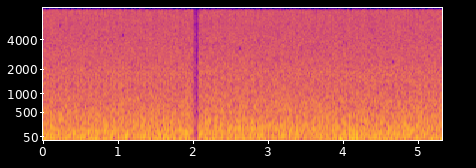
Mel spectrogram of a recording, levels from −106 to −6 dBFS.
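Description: At 2.00 to 2.09 s the speech hangs briefly, a short stall from a late packet: a packet arrived late, the jitter buffer ran dry, and the receiver stretched the last sound for about 69 ms with a faint buzz or dip. Unlike a dropout, nothing is skipped. The speech resumes exactly where it paused, just 69 ms later, over a call path whose G.722 coding leaves nothing above 8 kHz.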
